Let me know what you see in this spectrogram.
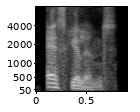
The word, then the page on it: esculent: British English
